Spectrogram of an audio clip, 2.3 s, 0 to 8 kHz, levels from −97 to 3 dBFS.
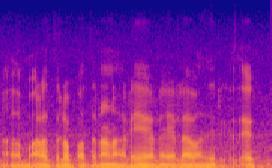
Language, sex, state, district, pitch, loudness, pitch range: Tamil, male, Tamil Nadu, Namakkal, 100 Hz, -19 LUFS, 95-100 Hz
